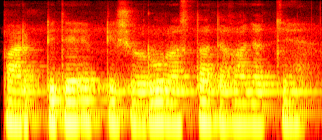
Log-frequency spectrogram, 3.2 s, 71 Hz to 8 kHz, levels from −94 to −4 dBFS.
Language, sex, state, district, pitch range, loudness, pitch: Bengali, male, Assam, Hailakandi, 120-130 Hz, -18 LUFS, 125 Hz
